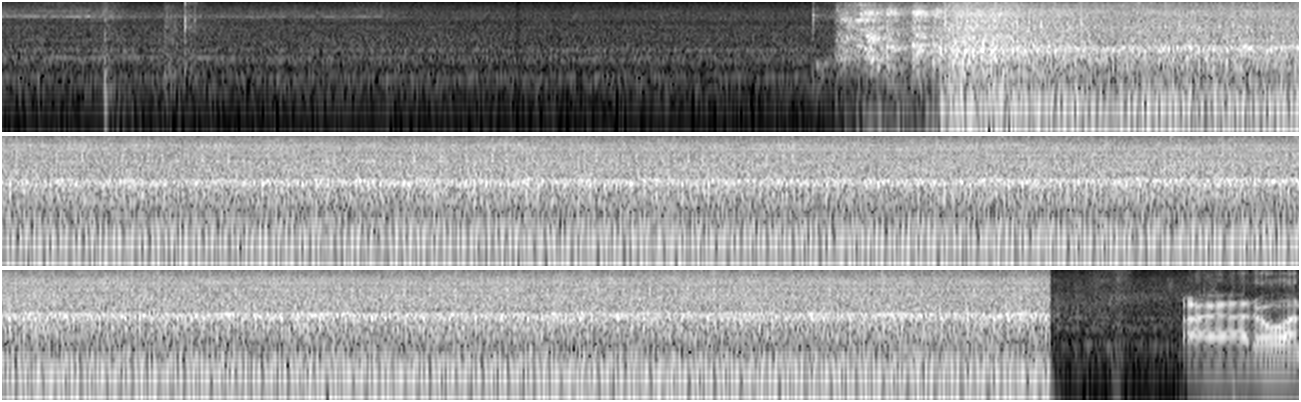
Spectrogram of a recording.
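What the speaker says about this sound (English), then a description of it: "I want to do a cold start on the bike so you guys can hear the stock exhaust" Harley-Davidson Pan America ST on its stock exhaust, cold-started after a quiet moment, then settling into a loud, steady idle rumble before cutting off near the end.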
